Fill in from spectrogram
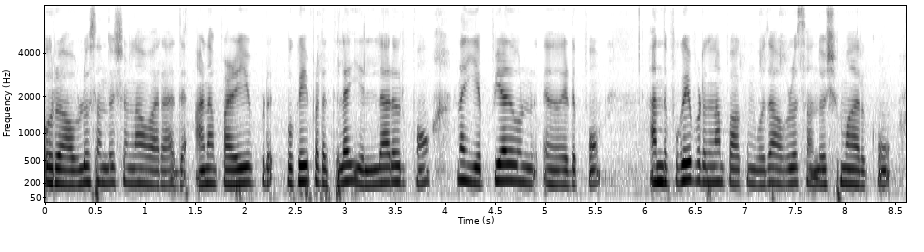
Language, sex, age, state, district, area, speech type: Tamil, female, 18-30, Tamil Nadu, Perambalur, rural, spontaneous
